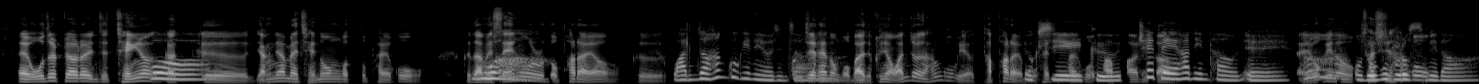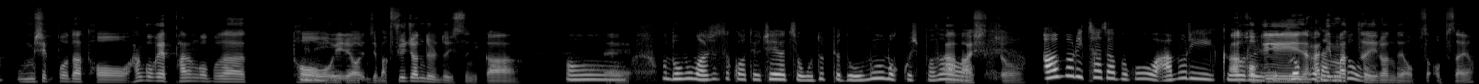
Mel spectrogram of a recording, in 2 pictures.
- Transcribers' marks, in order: other background noise; gasp; put-on voice: "퓨전들도"
- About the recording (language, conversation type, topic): Korean, unstructured, 자신만의 스트레스 해소법이 있나요?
